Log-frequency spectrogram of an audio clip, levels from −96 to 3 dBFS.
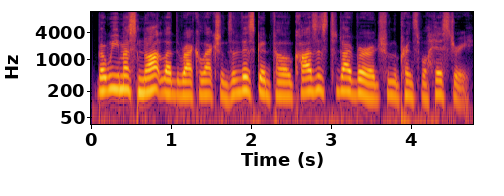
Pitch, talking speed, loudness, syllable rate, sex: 170 Hz, 240 wpm, -17 LUFS, 6.4 syllables/s, male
